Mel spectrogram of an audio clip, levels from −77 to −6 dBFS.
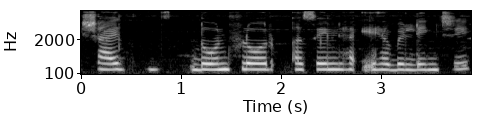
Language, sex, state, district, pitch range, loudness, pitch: Marathi, female, Maharashtra, Chandrapur, 265-275 Hz, -22 LUFS, 270 Hz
